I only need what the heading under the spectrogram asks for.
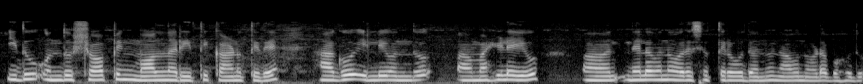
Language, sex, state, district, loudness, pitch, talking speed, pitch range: Kannada, female, Karnataka, Dakshina Kannada, -15 LUFS, 200 Hz, 95 wpm, 190-210 Hz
